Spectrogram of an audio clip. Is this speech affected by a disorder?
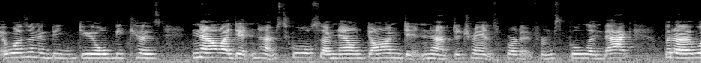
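Yes: cerebral palsy.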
